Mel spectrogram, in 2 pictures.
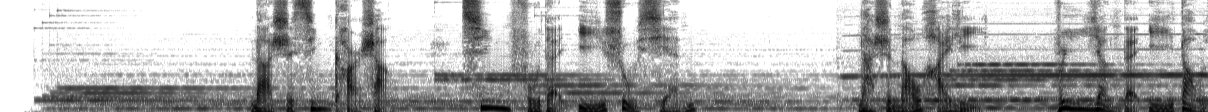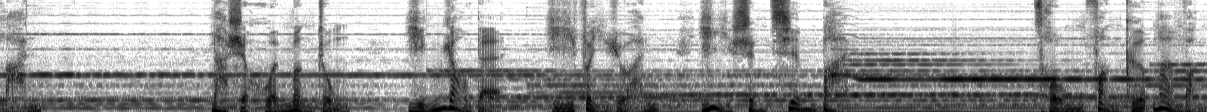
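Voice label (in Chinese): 男国大音-历史纪录片-音乐-样音; 纪录片配音; 苏韵流芳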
